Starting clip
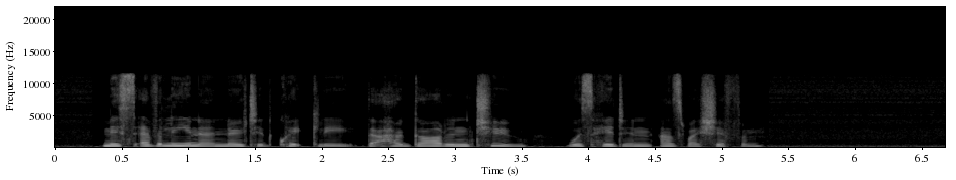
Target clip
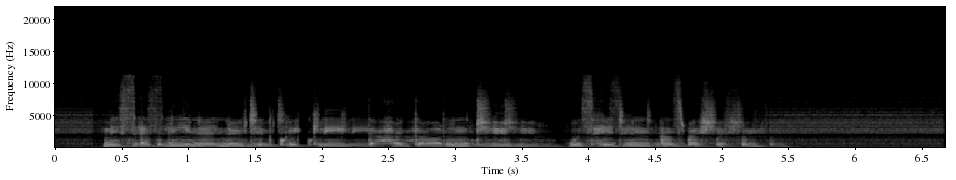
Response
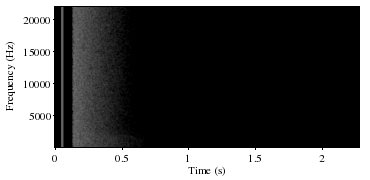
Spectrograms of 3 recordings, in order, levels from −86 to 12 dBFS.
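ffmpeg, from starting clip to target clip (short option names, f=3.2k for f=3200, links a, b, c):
-filter_complex "[0:a]lowpass=8.7k,lowshelf=f=330:g=7.5,bandreject=f=50:t=h:w=6,bandreject=f=100:t=h:w=6,bandreject=f=150:t=h:w=6,bandreject=f=200:t=h:w=6,bandreject=f=250:t=h:w=6,bandreject=f=300:t=h:w=6,bandreject=f=350:t=h:w=6,bandreject=f=400:t=h:w=6,aecho=1:1:1.8:0.33,acrossover=split=140|5000[a][b][c];[b]aexciter=amount=6.4:drive=8.8:freq=2.9k[d];[a][d][c]amix=inputs=3:normalize=0,acrossover=split=300|3000[e][f][g];[f]acompressor=threshold=-37dB:ratio=6[h];[e][h][g]amix=inputs=3:normalize=0,asplit=2[i][j];[j]asoftclip=type=hard:threshold=-36.5dB,volume=-5dB[k];[i][k]amix=inputs=2:normalize=0,asplit=3[l][m][n];[l]bandpass=f=730:t=q:w=8,volume=0dB[o];[m]bandpass=f=1.09k:t=q:w=8,volume=-6dB[p];[n]bandpass=f=2.44k:t=q:w=8,volume=-9dB[q];[o][p][q]amix=inputs=3:normalize=0,acompressor=threshold=-52dB:ratio=6,aecho=1:1:208:0.316,volume=16.5dB"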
